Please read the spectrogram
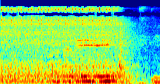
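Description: Industrial single-needle lockstitch sewing machine running at speed, a fast even stitching rattle that stops about a second and a half in.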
